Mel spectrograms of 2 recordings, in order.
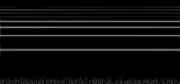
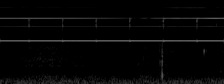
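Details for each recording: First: Lidl Parkside DM300 C3 multimeter on continuity test: steady, unbroken high beep with no sampling clicks, stopping very quickly when the connection is removed. Normal, solid continuity response. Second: A low-cost multimeter (not the Parkside DM300 C3) on continuity test: a thin high tone broken by sharp clicks about three times a second as the meter samples, a chattering buzzer instead of a solid beep, which can mislead.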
